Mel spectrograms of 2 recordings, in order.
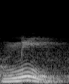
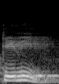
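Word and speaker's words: knee: this is नॉट केनी this is नॉट केनी this is नी it means this is नी okay again if यू see here k एंड A okay yes सो in this particular case के remains silent okay now come to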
